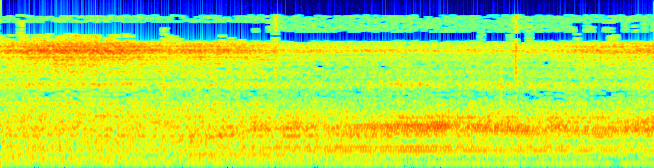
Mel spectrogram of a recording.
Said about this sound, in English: We'd better get in there quick with this plane diving like crazy.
